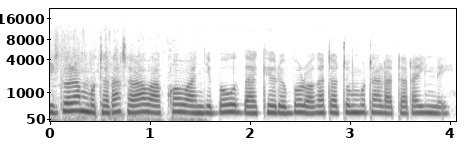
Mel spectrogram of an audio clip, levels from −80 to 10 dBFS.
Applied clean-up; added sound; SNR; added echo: neural mask model RNNoise.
